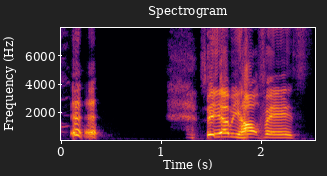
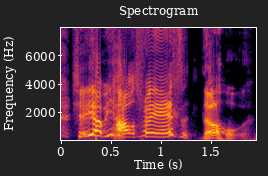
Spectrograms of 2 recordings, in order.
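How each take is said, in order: First: Put-on high kid voice, words dragged out very slowly; stretched-out kid question. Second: Put-on higher kid voice, a bit slow; puzzled kid. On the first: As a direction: pull every word long, mock-pleading. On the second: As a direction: ask it like a confused kid, a little drawn. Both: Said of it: "I was like".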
